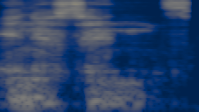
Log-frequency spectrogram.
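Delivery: slow, breathy ghost whisper; ghostly whisper. Acted. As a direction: whisper it slowly like a spirit. Ghost speaks to the hunter.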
